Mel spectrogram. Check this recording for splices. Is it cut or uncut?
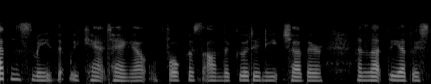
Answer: cut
